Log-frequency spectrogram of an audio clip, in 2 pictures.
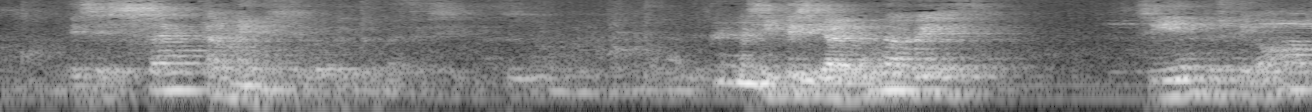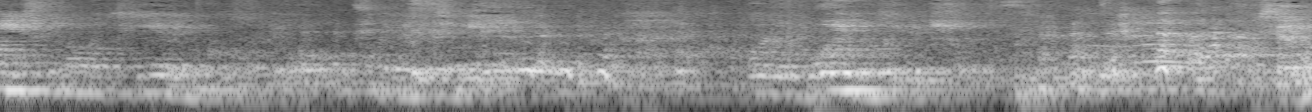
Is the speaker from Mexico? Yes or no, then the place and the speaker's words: no; Spain; born there; Pero yo nací aquí en España y eso es muy español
